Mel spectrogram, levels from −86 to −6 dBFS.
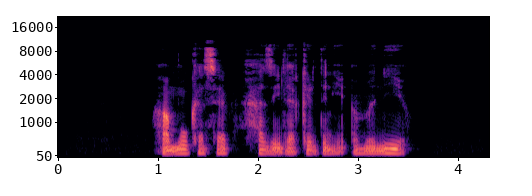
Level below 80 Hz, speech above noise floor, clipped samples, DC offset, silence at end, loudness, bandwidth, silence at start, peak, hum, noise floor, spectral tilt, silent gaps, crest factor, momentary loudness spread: -72 dBFS; 48 dB; under 0.1%; under 0.1%; 0.85 s; -33 LUFS; 11.5 kHz; 0.95 s; -10 dBFS; none; -80 dBFS; -4.5 dB/octave; none; 26 dB; 8 LU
